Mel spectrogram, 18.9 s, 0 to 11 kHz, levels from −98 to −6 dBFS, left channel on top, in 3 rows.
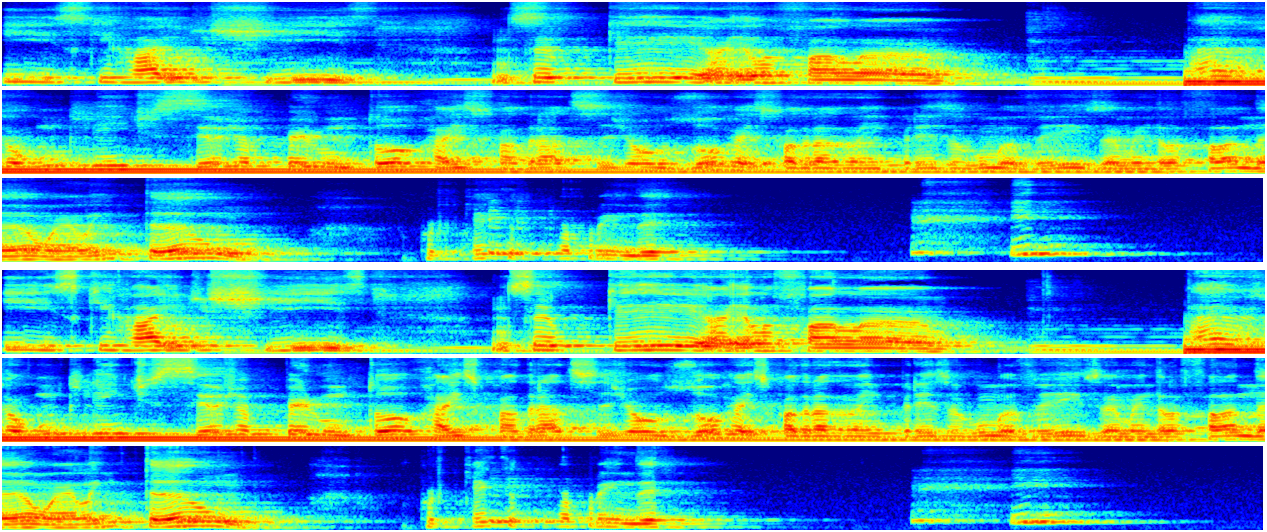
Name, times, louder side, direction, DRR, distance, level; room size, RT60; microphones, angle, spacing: voice 1, 0.0-1.8 2.4-4.7 5.9-13.9 14.7-15.1 15.4-16.0, right 1 dB, 75° right, 6 dB, 3.1 m, -23 dB
sound 1, 1.1-7.0, left 2 dB, 35° left, 6.8 m, -40 dB
Bass guitar, 5.9-12.2, right 1 dB, 50° right, 2.0 m, -23 dB
voice 2, 17.2-17.8, left 1 dB, 50° left, 1 dB, 6.8 m, -33 dB
27.0 x 23.5 x 6.0 m, 0.90 s
head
